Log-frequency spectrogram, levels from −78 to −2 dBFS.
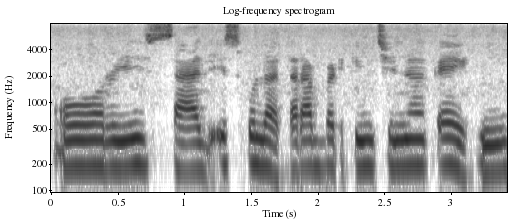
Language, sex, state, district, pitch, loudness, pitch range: Garhwali, female, Uttarakhand, Tehri Garhwal, 185 Hz, -21 LUFS, 180-190 Hz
